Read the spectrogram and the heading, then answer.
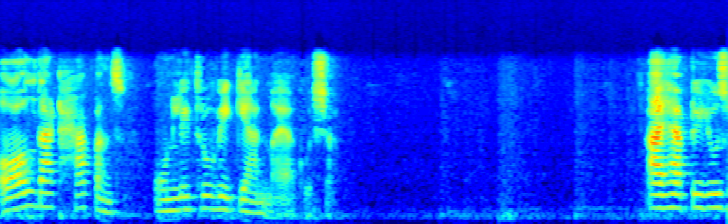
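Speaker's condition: No condition

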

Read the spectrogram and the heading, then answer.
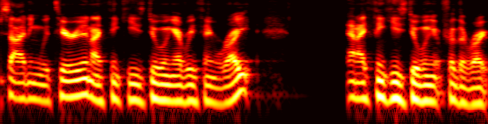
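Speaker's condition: No condition

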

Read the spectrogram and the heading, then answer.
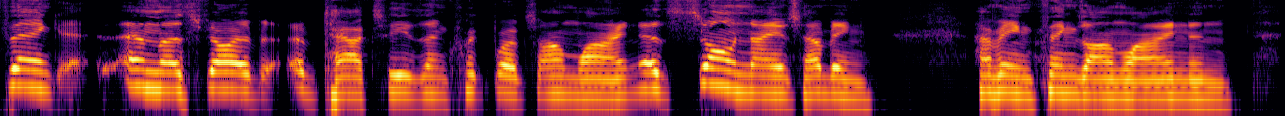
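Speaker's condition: Speech impediment; speech impediment for most of life; speaks on major stages, coaches others to speak

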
